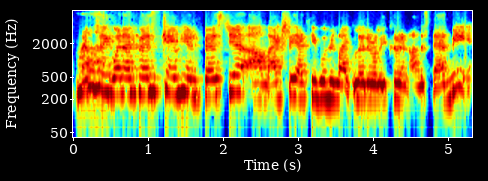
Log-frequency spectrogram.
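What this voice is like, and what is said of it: Slight New Zealand accent. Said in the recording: “still got a bit of that Kiwi twang.”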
